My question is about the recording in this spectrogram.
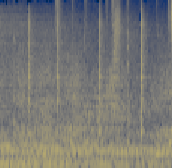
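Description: Live band music in a stripped-down break without vocals: a held low chord with sharp percussion clicks about three times a second.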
